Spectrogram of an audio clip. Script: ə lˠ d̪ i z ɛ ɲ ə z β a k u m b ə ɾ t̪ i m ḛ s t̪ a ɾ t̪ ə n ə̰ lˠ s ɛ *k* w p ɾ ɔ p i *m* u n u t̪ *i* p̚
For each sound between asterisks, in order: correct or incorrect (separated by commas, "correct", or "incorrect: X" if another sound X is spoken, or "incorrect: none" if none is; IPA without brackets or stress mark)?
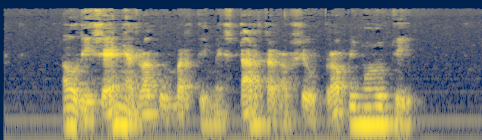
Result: incorrect: none, correct, correct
